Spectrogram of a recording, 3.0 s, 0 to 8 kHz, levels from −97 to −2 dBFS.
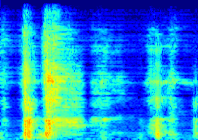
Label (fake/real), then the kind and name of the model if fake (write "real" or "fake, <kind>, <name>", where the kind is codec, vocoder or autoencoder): fake, vocoder, HiFi-GAN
